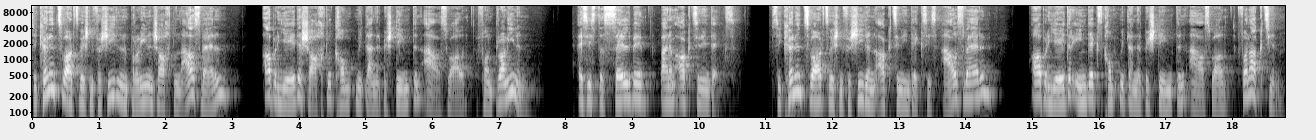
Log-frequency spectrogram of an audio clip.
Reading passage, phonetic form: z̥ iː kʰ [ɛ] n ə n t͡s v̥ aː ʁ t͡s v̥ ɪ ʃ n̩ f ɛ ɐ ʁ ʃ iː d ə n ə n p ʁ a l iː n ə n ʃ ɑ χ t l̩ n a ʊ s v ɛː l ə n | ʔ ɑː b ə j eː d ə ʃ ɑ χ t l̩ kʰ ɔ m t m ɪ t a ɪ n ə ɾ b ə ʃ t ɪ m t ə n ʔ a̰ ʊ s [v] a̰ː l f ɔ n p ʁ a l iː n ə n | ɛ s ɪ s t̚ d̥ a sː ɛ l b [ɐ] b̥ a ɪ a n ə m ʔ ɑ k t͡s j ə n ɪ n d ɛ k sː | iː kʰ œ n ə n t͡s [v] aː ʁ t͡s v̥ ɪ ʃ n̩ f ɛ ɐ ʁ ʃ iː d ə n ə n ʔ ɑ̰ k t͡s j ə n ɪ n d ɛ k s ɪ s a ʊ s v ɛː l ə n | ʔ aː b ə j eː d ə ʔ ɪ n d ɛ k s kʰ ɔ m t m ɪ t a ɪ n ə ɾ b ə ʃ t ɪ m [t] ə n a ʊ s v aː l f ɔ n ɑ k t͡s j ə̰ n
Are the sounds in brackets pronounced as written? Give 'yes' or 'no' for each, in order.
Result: no, yes, no, yes, yes

